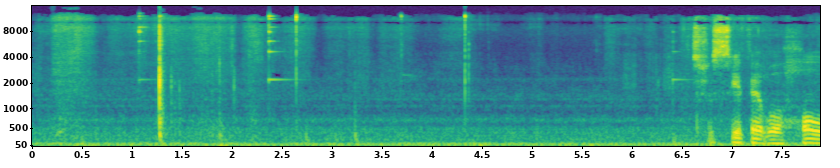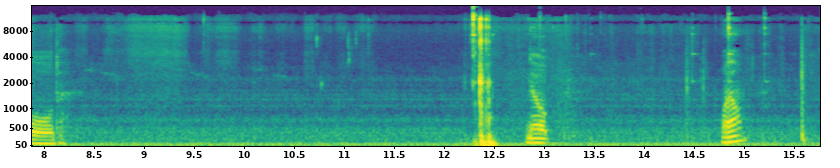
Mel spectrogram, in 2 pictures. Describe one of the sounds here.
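Metal parts clink lightly against a glass.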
